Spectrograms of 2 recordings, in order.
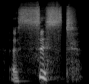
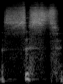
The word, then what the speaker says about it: assist: 영어식으로 했을 때는 강세가 assist 네. 네, 두 번째 assist 이렇게 들어간다는 거.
